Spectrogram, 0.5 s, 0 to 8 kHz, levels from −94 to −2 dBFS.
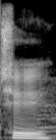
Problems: constant background noise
